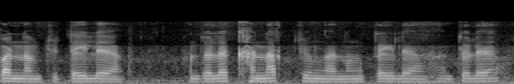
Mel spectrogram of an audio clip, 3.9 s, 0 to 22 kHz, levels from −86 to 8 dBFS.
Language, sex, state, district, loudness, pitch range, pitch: Wancho, male, Arunachal Pradesh, Longding, -22 LUFS, 125-140 Hz, 130 Hz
